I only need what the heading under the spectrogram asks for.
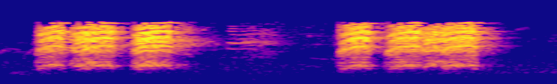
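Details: Hyacinth macaw in nature calling with loud, coarse double squawks, two pairs of rasping notes about two seconds apart with a fainter note between.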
